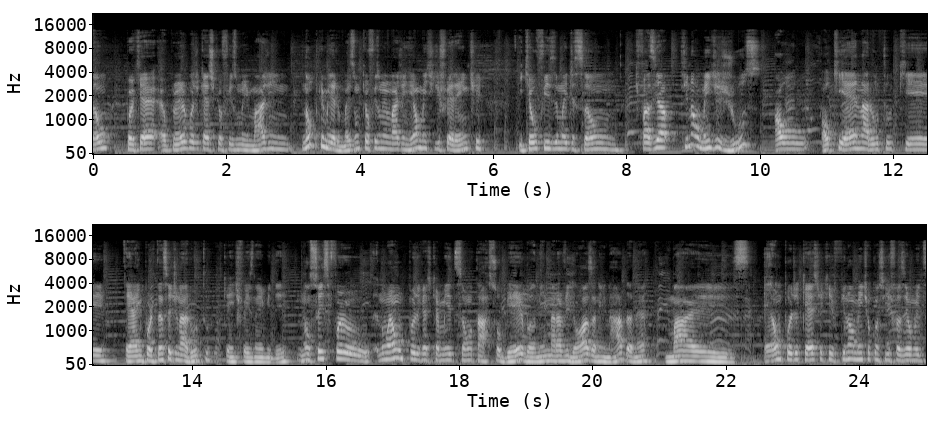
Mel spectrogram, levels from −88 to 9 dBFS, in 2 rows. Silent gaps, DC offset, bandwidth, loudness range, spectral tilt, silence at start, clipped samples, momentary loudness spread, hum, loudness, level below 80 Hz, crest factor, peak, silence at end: none; under 0.1%; 14 kHz; 3 LU; -6 dB/octave; 0 s; under 0.1%; 8 LU; none; -19 LUFS; -48 dBFS; 16 dB; -4 dBFS; 0 s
